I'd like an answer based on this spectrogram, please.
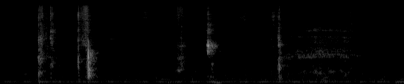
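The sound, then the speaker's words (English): Playing cards are picked from a deck with a few crisp snaps and clicks, followed by a brief, soft sliding riffle of cards toward the end. “Pick card, any card. Oh, that's two. Well, I just picked one.”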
